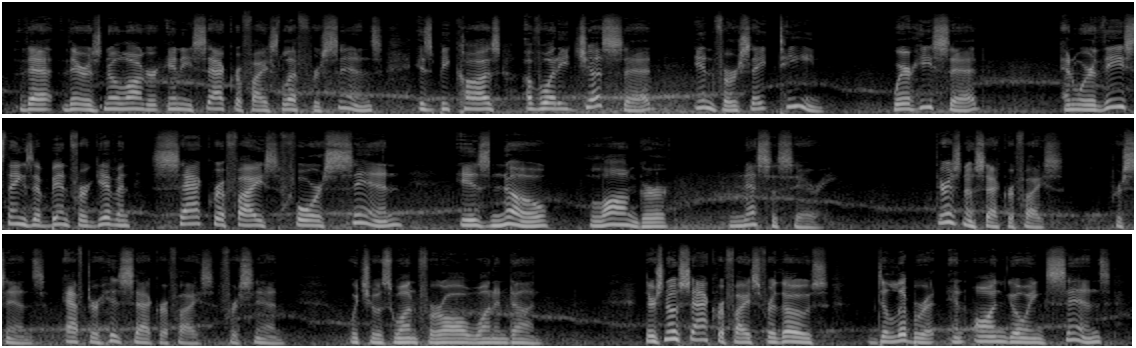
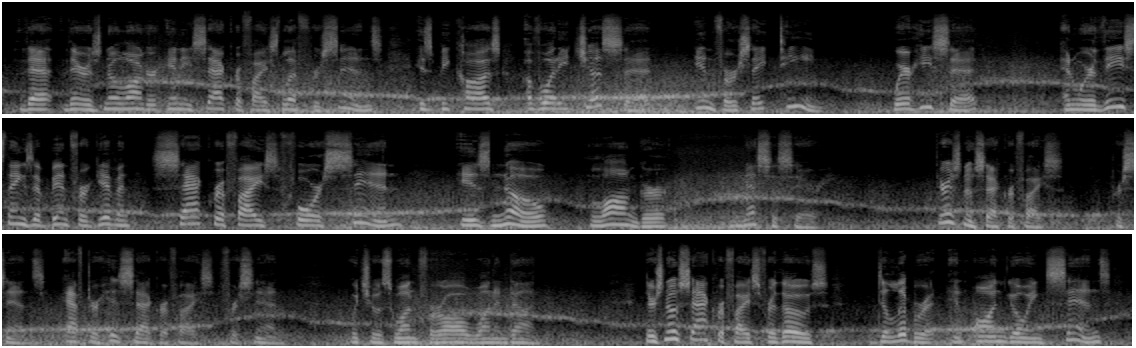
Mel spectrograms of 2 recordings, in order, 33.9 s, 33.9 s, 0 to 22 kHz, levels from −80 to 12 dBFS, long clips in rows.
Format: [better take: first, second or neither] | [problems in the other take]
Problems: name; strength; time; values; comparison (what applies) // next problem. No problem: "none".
first | wind noise on the microphone; heavy; 8 dB below the speech; occasional gusts in the first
